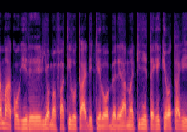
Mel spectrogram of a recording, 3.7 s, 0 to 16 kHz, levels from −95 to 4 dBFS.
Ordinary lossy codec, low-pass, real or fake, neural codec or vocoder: none; 10.8 kHz; fake; codec, 24 kHz, 1 kbps, SNAC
